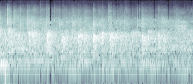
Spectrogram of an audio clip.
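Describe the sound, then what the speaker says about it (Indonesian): An audience at a science talk on quantum technology claps once more, a fairly faint, continuous patter of many hands with slight rhythmic swells, heard at some distance. "Boleh tepuk tangannya sekali lagi"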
